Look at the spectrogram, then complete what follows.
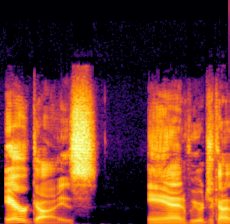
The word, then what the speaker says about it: Ehrgeiz: It's called Ehrgeiz, and we were just kind of talking about it before the actual stream really started here.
